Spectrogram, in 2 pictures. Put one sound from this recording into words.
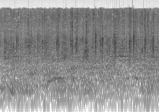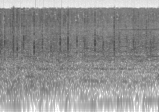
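A crowd of spectators claps loudly.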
